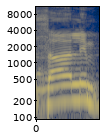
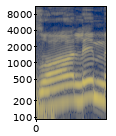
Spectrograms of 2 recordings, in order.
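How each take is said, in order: First: The word begins with an S sound. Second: The word begins with a Z-like sound. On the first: The speaker calls it wrong. "तो इसको सालिम पढ़ना" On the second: The speaker calls it right. "जैसे ज़ालिम है ना"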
